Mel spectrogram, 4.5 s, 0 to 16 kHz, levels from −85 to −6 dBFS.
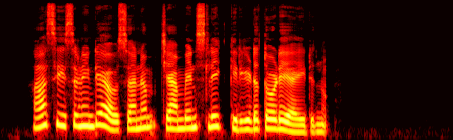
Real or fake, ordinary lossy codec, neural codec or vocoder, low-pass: real; none; none; 14.4 kHz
